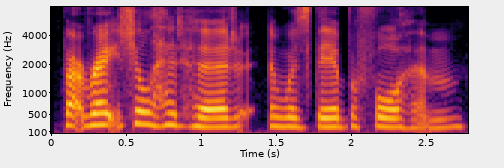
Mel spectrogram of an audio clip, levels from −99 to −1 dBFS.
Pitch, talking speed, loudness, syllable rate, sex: 215 Hz, 195 wpm, -17 LUFS, 5.1 syllables/s, female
